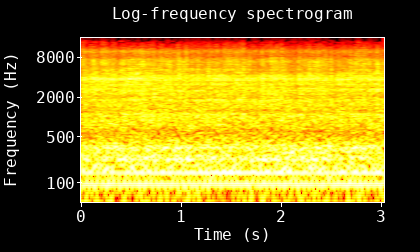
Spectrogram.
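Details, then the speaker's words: 292 Chevy inline six gasoline engine on a 703 UniSystem power unit with straight pipe, no muffler: loud, constant deep idle drone; owner thinks timing is set a little off, leaving fuel burning as exhaust valve opens, making it louder. "I think we have our timing set a little early. As you slow the timing down, it sends spark later, and then so some of the gas is still burning as it comes out the exhaust when the valve opens, and that makes it louder."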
